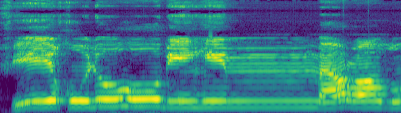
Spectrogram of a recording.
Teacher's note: فا کو یا کے ساتھ ملا کر ایک الف کے مقدار کھینچیں گے۔ قاف کو موٹا پڑھیں گے، لام کو واو کے ساتھ ملا کر واو کو بھی ایک الف کے مقدار کھینچ کر پڑھیں گے۔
